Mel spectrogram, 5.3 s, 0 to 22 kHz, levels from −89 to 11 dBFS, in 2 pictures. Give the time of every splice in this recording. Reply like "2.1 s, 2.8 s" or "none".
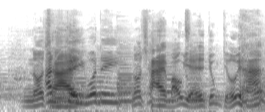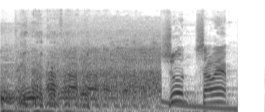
4.2 s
